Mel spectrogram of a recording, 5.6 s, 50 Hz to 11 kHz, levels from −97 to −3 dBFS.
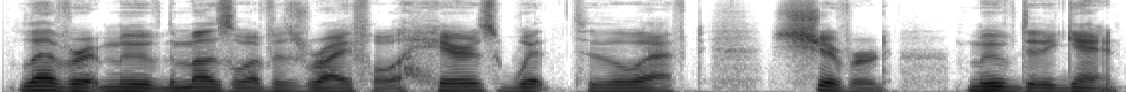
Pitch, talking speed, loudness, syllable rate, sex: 110 Hz, 180 wpm, -18 LUFS, 5.5 syllables/s, male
